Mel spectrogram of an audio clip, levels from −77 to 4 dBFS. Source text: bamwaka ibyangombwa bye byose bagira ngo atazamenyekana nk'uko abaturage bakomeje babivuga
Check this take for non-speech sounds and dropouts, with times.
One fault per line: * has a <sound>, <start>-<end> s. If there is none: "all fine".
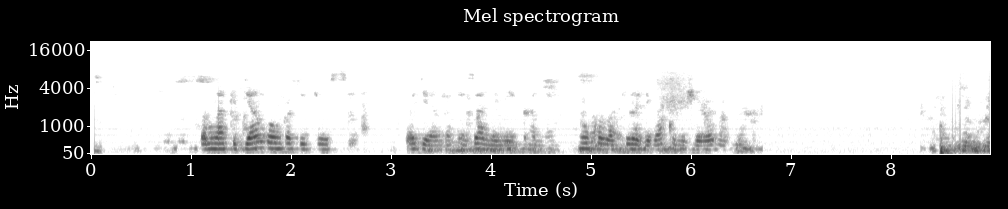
all fine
